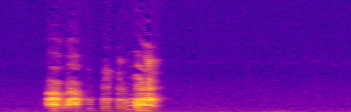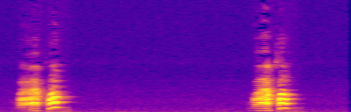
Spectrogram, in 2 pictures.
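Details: Pet macaw talking after his shower: three short bursts of raspy, speech-like chatter, the first a quick run of syllables, then two single hoarse words a couple of seconds apart, in a quiet room.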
